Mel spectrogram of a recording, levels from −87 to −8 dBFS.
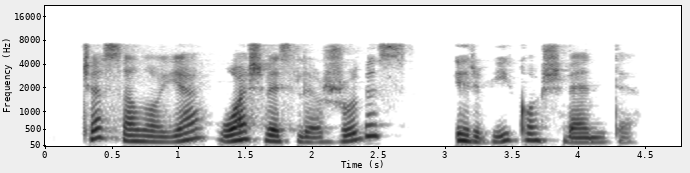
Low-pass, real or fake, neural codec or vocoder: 7.2 kHz; real; none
